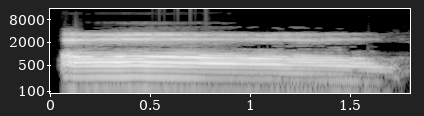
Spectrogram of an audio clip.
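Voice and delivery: low, loud drawn-out oh of realisation; dawning dread. Acted. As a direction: sound the penny dropping. Joker sees weather vane.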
